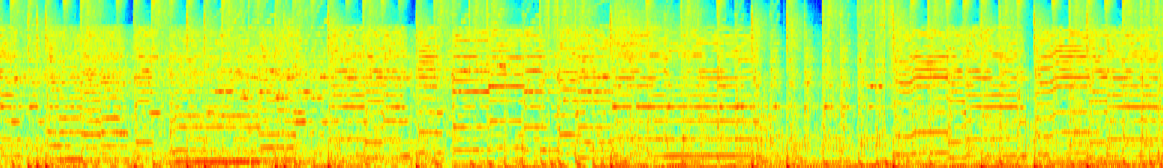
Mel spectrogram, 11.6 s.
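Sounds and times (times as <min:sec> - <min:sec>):
uplifting electric guitar and synthesizer music at 170 bpm: 0:00.0 - 0:11.6.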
